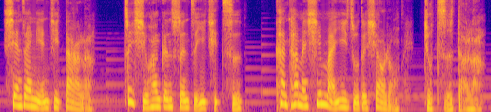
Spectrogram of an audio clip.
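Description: A woman's voice: lowish voice, lively intonation, normal speed, breathy edge, soft background music. A woman playing a lonely old grandmother. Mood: fond. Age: older. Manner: fond and sighing, turns scolding and aggrieved. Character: lonely elderly grandmother, doting yet quick to scold. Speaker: mother in a radio drama. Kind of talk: radio drama acting.

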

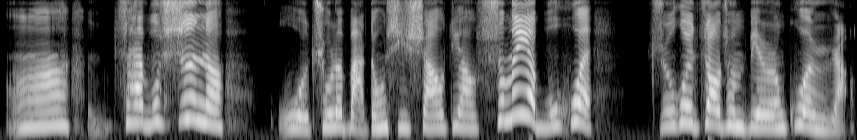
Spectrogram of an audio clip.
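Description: Tiny high-pitched little witch girl. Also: lively intonation, slow, fairly bright tone, no room sound, studio quality, exaggerated voice. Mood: dejected. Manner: wide-eyed, childlike exclamations. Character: little witch girl, earnest, awed, self-doubting. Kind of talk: children's radio drama acting.

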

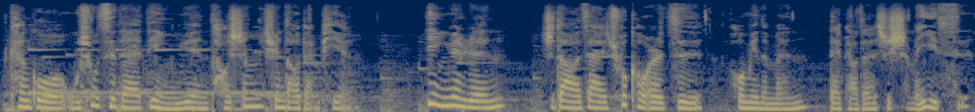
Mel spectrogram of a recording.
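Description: A woman narrating a radio drama in an expressive, measured literary style. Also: on the low side. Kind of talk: scripted radio drama storytelling. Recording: music behind the voice.

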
